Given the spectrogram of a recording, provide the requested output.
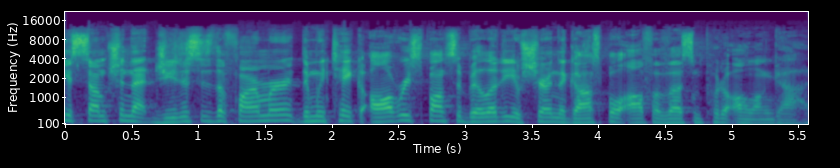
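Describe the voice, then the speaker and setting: Very fast, lively male speech at a fairly high pitch with a West Coast accent, hardly any pauses, in a very clean recording with a silent background. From Washington state. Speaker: pastor. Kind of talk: sermon. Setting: church.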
